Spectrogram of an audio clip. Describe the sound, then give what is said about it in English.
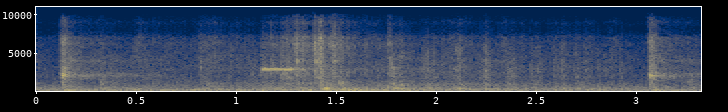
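Subway turnstiles at the 181st and St. Nicholas Street stop in Washington Heights, New York, clack sharply at the start and again near the end over a steady, busy rumble of passing commuters, with a brief high metallic squeal in between. “A busy rush of people passes through the subway turnstiles at the 181st and St. Nicholas Street stop in Washington Heights.”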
